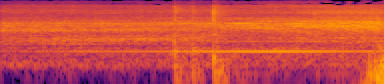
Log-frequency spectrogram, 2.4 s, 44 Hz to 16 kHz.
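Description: PerySmith Kaden Pro K2 cordless stick vacuum running with a steady whine and rush of air. There are two light knocks about a second in.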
